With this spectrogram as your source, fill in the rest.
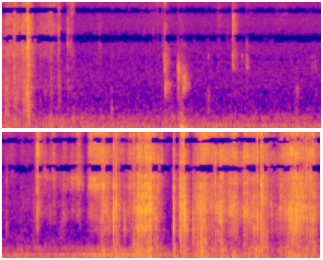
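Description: Fingertips grip the edges of a thick, glossy paper trade catalog lying open flat and turn its pages. A few soft, scattered ticks and flicks give way to louder, bright, crackling swishes and crisp rustles as the pages are turned.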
